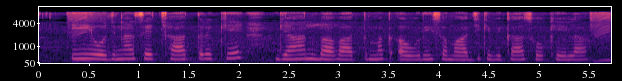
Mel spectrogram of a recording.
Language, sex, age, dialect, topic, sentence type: Bhojpuri, female, 18-24, Northern, agriculture, statement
